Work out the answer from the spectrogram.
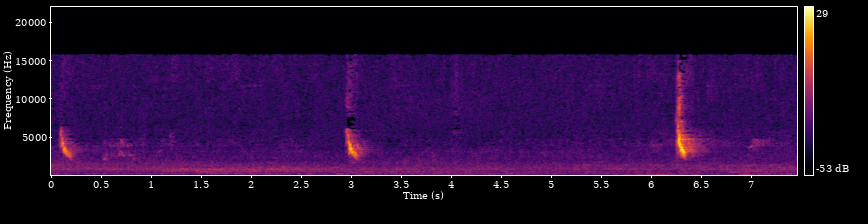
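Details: A Eurasian tree sparrow near its roof nest gives three isolated sharp, high chirps, about three seconds apart, the last the loudest, amid quiet background hiss.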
